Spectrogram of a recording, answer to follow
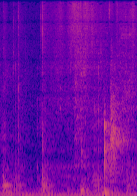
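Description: Faint handling of a tarot deck being shuffled in the hands: soft rustling of the cards with a few light taps.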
